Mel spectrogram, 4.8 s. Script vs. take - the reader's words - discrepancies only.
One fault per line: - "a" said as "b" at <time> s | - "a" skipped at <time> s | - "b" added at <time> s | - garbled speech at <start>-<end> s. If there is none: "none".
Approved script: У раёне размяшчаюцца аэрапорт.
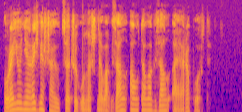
- "чыгуначны вакзал аўтавакзал" added at 1.5 s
